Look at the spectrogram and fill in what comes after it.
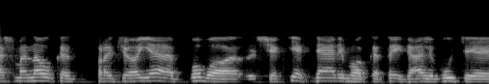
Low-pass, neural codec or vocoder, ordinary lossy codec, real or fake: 3.6 kHz; none; Opus, 24 kbps; real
